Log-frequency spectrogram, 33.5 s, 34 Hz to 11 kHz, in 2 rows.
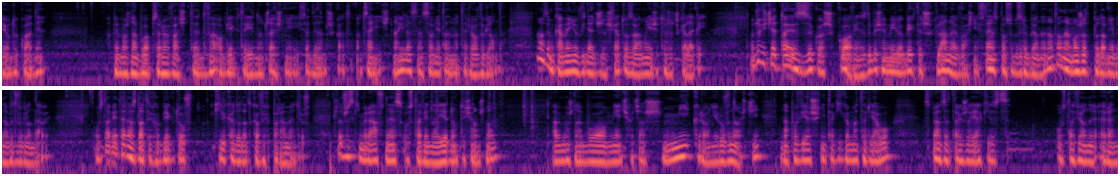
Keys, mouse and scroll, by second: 1.1 click, 2.0 click, 2.8 click, 3.6-4.9 shift+middle drag, 5.1 shift+middle click, 5.8 shift+middle click, 7.0 shift+middle click, 8.0-9.1 shift+middle drag, 9.5-10.6 middle drag, 11.0 middle click, 12.1-13.8 shift+middle drag, 13.9 middle click, 14.7 scroll up 2, 15.5 middle click, 16.1 middle click, 16.9-17.9 middle drag, 19.9 shift+F3, 21.6 click, 22.1 click, 23.1 0, 24.0 1, 24.5 Return, 30.6 click.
